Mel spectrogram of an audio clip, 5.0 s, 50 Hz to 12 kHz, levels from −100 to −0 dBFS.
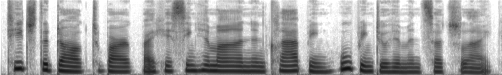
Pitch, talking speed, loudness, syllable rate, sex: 185 Hz, 205 wpm, -19 LUFS, 4.2 syllables/s, female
